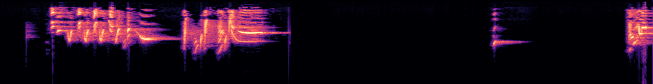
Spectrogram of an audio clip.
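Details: European goldfinch singing for mating: a loud bright twittering burst of rapid liquid notes and buzzy trills for about two seconds, a brief high note after a pause, then another short twitter; otherwise silent.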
